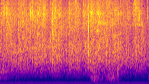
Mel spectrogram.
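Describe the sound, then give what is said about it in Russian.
A church audience applauds to welcome first-time visitors, a steady wash of many hands clapping at once, dense and sustained throughout with no talking over it. “Давайте их поприветствуем еще аплодисментами”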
